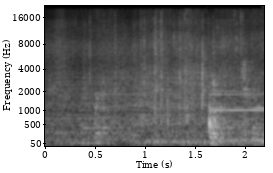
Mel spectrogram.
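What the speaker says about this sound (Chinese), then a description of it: "锅内放入适量的油，把香菇炒香" Shiitake, red beech and white beech mushrooms fry in oil in a pot for a vegan soup, giving a steady close sizzle with a brief stirring scrape partway through.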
